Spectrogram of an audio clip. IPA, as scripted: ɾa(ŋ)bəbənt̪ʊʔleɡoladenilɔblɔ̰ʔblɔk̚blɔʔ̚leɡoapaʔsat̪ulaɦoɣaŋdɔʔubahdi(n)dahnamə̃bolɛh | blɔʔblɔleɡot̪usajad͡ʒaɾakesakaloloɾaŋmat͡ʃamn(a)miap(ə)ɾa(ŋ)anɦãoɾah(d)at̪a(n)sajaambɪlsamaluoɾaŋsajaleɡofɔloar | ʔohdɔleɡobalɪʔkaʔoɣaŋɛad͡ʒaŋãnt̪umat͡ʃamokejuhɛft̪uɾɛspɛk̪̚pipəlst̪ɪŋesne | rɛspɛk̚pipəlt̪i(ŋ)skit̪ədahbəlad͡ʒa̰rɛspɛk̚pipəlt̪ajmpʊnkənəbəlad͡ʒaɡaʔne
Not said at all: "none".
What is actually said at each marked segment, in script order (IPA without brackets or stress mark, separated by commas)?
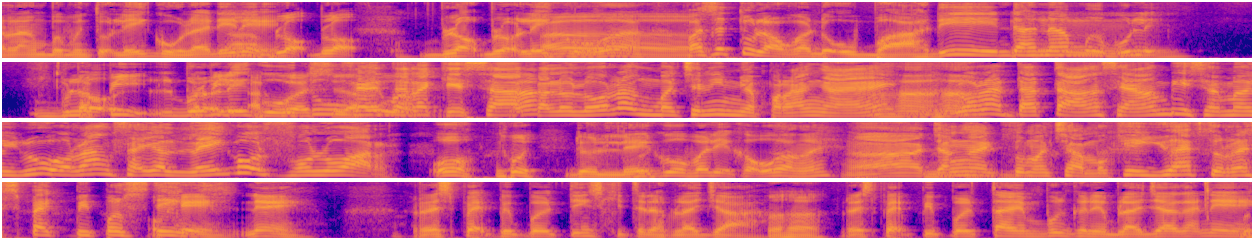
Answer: ŋ, n, i, ə, ŋ, d, ŋ, ŋ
